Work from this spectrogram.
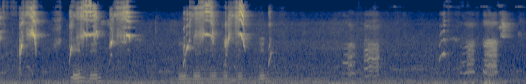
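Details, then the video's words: Female monkey screaming after being left alone: several shrill, wavering squeals in bursts, with pauses between, then quieter high cries near the end against faint background noise. "Sound of monkey berlin scream when all leave her alone, monyet berlin berteriKmak sendirian"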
